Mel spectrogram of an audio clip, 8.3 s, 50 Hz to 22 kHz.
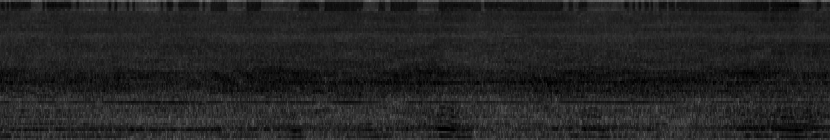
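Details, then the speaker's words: Bissell PowerGlide Platinum 3545-2 vacuum: steady motor roar with a wavering, whiny "wah" tone on top, most noticeable on wind-down; cause of the whine unknown. "Yeah, that weird, like, whiny, wordy sound that it makes is really bizarre. I don't know why it does that."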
